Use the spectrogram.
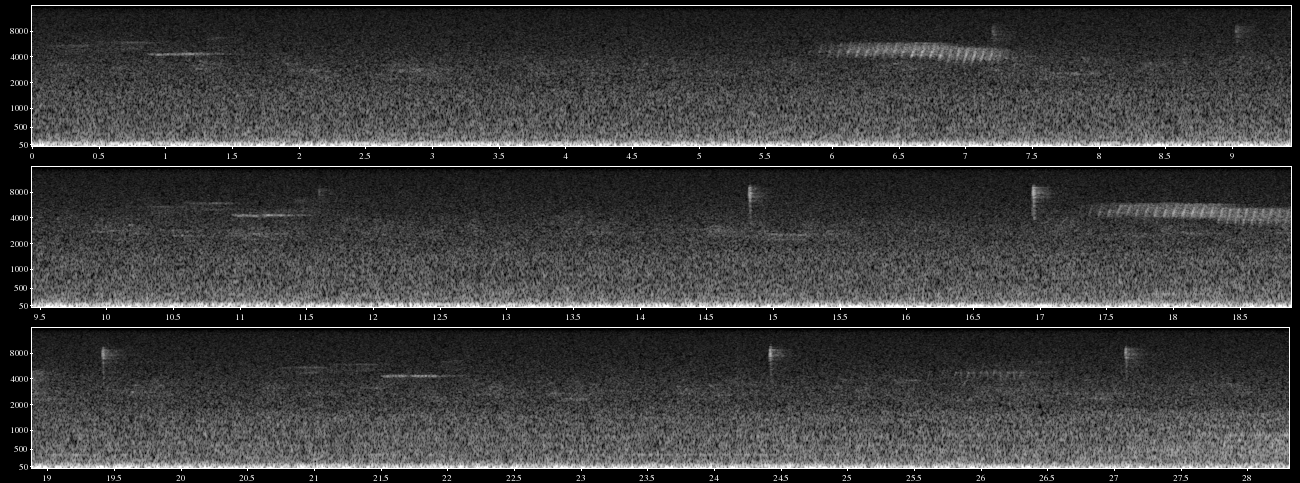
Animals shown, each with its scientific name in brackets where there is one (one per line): Pine Warbler (Setophaga pinus)
Black-throated Blue Warbler (Setophaga caerulescens)
Eastern Chipmunk (Tamias striatus)
Black-throated Green Warbler (Setophaga virens)
American Robin (Turdus migratorius)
